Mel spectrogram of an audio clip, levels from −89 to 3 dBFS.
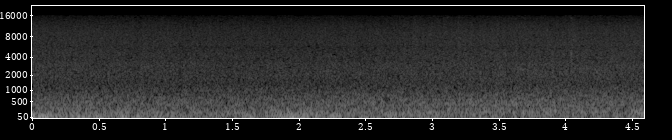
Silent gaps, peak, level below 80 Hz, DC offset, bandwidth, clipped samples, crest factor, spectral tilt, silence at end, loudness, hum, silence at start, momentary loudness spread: none; -34 dBFS; -54 dBFS; under 0.1%; 16.5 kHz; under 0.1%; 14 dB; -3.5 dB/octave; 0 s; -48 LUFS; none; 0 s; 1 LU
